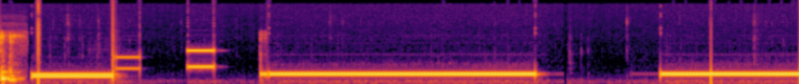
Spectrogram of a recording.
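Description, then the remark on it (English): A telephone is dialed: a dial tone hums, broken by a couple of short two-tone keypad beeps, then the steady tone returns, cuts out, and resumes with a click. No one speaks. “I'm going to dial this phone right now and see if you can make camping sexy enough to leave work for.”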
